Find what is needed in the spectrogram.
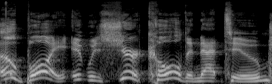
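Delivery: high cartoony voice. Joking that Jesus speaks in a Sonic the Hedgehog voice. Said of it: "he's doing the Sonic voice".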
